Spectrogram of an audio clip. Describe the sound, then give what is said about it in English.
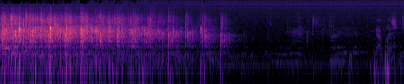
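Audience applause welcomes a speaker at a gathering led by a bishop. Dense, loud clapping runs for about four seconds, then thins and fades away into near quiet. “Let's put our hands together. Let's welcome Teresa Jones as she comes.”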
